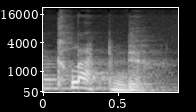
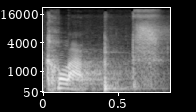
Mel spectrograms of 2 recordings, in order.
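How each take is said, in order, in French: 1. La fin n'est pas un simple son T. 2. La fin est un simple son T. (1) "Ce n'est pas clapped" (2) "C'est clapped"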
